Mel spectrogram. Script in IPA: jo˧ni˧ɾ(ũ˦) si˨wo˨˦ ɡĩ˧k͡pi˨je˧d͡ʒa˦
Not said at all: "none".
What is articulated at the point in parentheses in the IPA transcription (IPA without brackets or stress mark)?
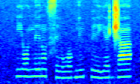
ũ˨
